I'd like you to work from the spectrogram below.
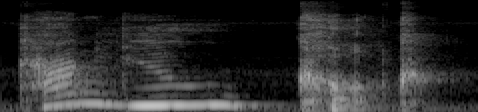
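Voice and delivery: very slow, high question; curious pirate chief. Acted. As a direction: ask it with dawning hope.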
